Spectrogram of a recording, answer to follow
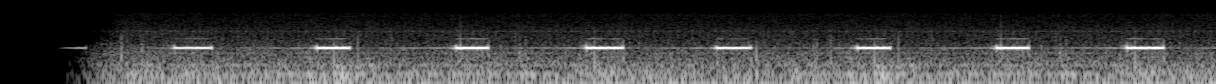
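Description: A modified recording of the Sputnik satellite's radio beeps: a short, steady beep of one pitch repeating about every second and a half, eight times, over a steady radio hiss that starts about a second in.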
